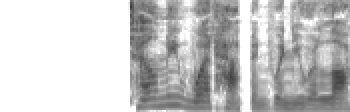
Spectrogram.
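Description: A woman speaks with concern, close by.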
